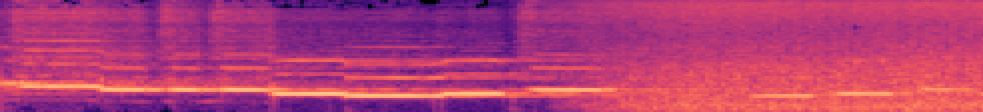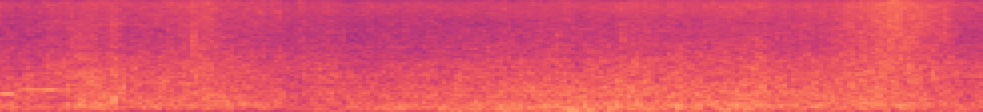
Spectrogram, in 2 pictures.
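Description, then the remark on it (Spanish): A few seconds of soft, wavering melodic tones give way to a steady, dense hiss of rain falling on the ground, which continues evenly and fairly loud to the end. “El murmullo de la lluvia sobre la tierra marca el fin de nuestro viaje de hoy”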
